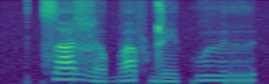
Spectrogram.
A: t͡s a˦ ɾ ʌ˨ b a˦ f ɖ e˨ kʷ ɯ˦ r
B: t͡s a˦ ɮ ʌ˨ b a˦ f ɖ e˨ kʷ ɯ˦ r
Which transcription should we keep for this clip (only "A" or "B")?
B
